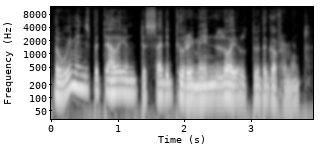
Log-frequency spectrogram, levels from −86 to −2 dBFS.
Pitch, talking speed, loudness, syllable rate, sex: 110 Hz, 150 wpm, -17 LUFS, 4.8 syllables/s, male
